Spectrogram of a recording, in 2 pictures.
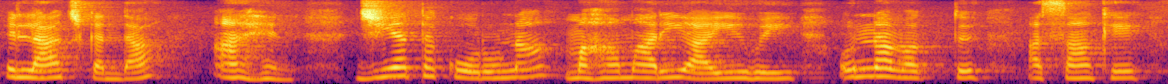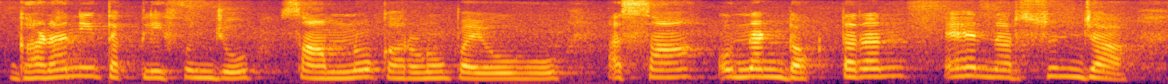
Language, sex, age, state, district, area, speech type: Sindhi, female, 30-45, Gujarat, Surat, urban, spontaneous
